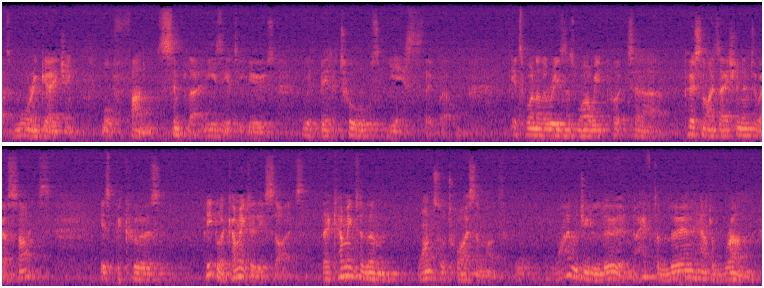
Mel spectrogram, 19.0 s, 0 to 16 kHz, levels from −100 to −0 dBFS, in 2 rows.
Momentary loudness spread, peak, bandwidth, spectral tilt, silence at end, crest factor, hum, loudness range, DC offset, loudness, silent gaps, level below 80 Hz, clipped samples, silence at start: 12 LU; -8 dBFS; 15.5 kHz; -3.5 dB/octave; 0 s; 24 dB; none; 4 LU; under 0.1%; -31 LUFS; none; -60 dBFS; under 0.1%; 0 s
